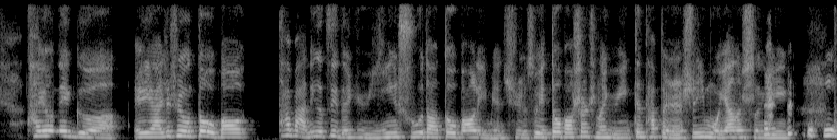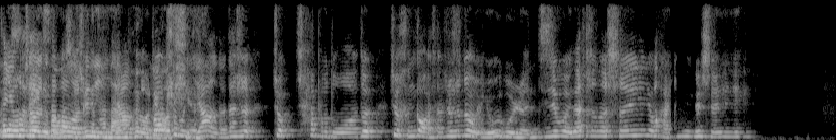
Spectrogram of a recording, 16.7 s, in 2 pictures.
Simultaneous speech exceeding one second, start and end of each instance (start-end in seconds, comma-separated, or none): 8.3-10.4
